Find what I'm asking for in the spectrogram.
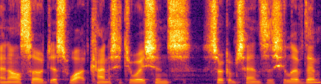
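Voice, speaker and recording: With a slight Dutch accent, a man talks at a medium pitch. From Netherlands. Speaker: special education teacher. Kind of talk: classroom talk before reading aloud. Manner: halting, many fillers.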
